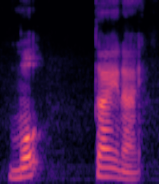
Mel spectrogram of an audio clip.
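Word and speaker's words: もったいない: So the pronunciation, make sure you guys give it a little break between the mo and ta. So it's もったいない.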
